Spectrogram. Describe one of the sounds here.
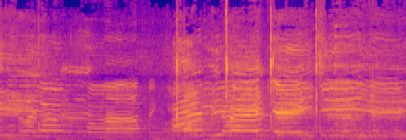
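A group of women and girls sing together close by.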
